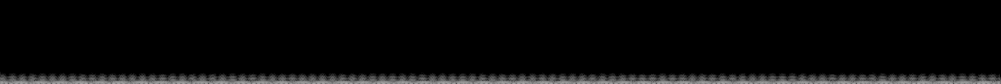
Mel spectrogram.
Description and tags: A synthesized starship hum modelled after the background noise in Star Trek: TNG.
